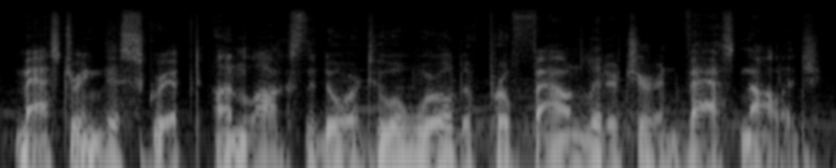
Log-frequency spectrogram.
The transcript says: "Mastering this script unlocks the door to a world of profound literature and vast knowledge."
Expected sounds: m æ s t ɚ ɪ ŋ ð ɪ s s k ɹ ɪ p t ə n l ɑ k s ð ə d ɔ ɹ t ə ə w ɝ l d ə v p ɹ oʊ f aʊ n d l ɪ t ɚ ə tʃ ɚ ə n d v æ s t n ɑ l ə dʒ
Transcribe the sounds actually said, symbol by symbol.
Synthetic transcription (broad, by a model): m æ s t ɚ ɪ ŋ ð ɪ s s k ɹ ɪ p t ə n l ɑ k s ð ə d ɔ ɹ t ə ə w ɝ l d ə v p ɹ oʊ f aʊ n d l ɪ t ɚ ə tʃ ɚ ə n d v æ s t n ɑ l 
